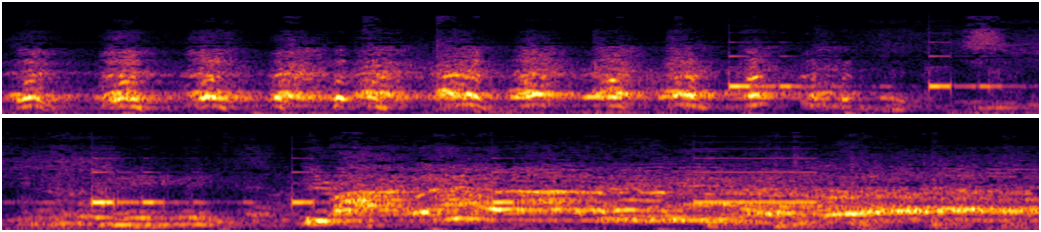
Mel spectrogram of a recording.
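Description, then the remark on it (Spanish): Valencia football players in their dressing room, celebrating after a victory while waiting for coach Corberán, shout and cheer together in a rhythmic chant, pulsing roughly twice a second, then burst into a sustained loud roar of celebration. “La imagen es los jugadores todos en la plantilla gritando y esperando que llegue Corberán para ver cuántos días de libranza o si le da algún día de libranza después de la victoria.”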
